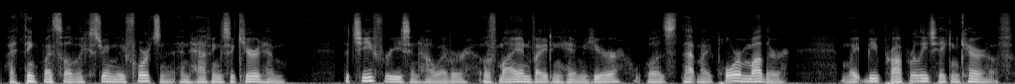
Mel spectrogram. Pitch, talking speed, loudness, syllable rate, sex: 115 Hz, 170 wpm, -20 LUFS, 5.7 syllables/s, male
